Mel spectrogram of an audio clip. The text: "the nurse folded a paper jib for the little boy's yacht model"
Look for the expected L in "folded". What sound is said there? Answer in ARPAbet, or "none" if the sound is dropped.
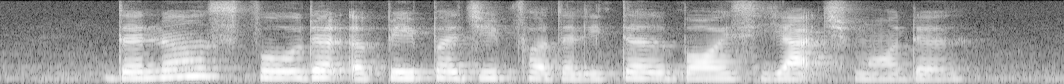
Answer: L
